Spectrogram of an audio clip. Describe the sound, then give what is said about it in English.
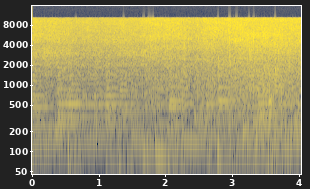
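Food searing in a hot pan, about 10 to 15 seconds per side: a steady crackling sizzle with fine popping that holds at an even, moderately loud level and swells slightly toward the end. No one speaks. “And while these are searing off, I'm going to get started sauteing my vegetables for the, for the Fulton Fish Market Cioppino.”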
